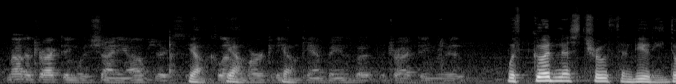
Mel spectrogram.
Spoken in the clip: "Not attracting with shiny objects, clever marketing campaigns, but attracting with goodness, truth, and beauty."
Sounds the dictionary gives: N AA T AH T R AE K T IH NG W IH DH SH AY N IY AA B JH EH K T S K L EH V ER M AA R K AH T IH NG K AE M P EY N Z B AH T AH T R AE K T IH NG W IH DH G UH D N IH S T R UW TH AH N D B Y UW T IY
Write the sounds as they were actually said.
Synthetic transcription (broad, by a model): N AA T AH T R AE K T IH NG W IH DH SH AY N IY AA B JH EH K T S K L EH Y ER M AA R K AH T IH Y K AE M P EY N Z B AH T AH T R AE K T IH NG W IH DH G UH D N IH S T R UW TH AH N B Y UW T IY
